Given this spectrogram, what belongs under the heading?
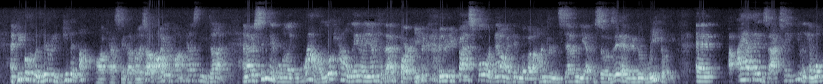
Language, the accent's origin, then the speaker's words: English; Canada; as a Canadian, by birth, I guess, that people sort of hear me speak and they don't think I'm Canadian at all, but this is where I live and this is where I'm born.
